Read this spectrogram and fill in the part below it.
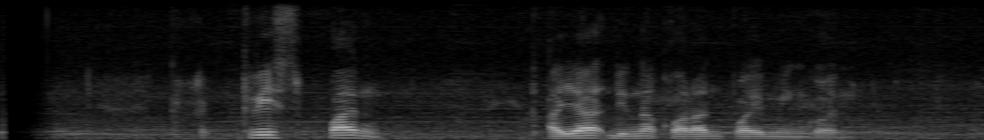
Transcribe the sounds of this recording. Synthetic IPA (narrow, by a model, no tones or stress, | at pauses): kɾispan | ajadinakɔɾanpɔɛmiŋɡɔn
